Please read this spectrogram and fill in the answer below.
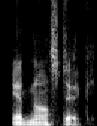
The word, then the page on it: agnostic: American English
